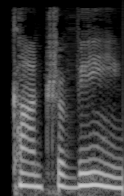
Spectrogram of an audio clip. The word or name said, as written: contravener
